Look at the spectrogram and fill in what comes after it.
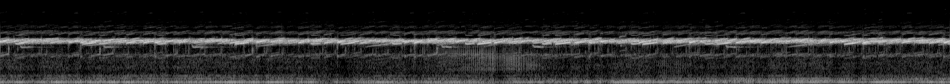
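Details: Dense night chorus of spring peepers at a frog pond in early spring: countless high, piercing peeps merge into a steady ringing band, with short rising notes standing out, over a low droning hum in the background.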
